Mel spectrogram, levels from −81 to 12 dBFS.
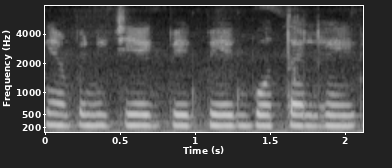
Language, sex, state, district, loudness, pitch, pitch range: Hindi, female, Assam, Hailakandi, -13 LUFS, 245 Hz, 245-250 Hz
